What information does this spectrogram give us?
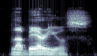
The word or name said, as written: Laberius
